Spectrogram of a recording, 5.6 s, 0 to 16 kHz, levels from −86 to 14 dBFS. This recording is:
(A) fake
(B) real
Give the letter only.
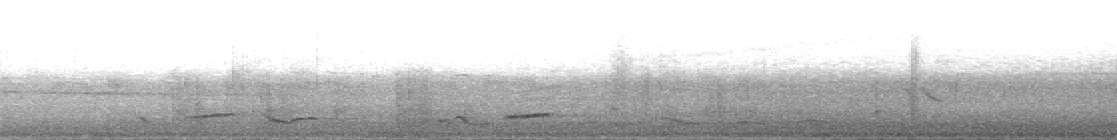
B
